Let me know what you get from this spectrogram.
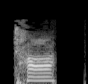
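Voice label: "cha", Chinese, tone 1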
